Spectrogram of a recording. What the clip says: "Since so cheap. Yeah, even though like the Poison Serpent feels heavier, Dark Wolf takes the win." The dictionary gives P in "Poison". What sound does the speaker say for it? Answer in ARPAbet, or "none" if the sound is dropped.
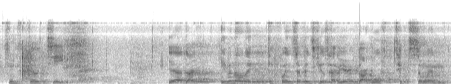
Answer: F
